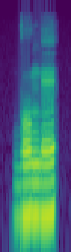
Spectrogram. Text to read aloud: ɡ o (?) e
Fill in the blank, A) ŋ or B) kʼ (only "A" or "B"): A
